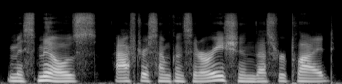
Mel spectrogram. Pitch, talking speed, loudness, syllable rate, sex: 150 Hz, 120 wpm, -17 LUFS, 4.2 syllables/s, male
